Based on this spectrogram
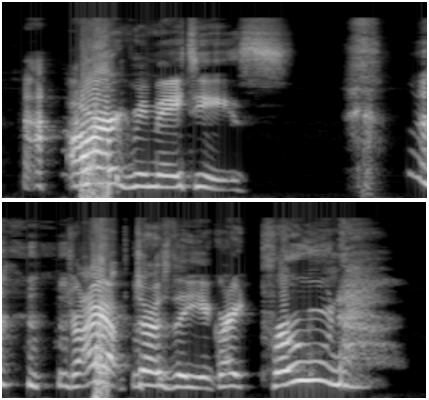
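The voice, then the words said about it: Weird pirate accent. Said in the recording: “I'm kind of doing a weird pirate accent.”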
